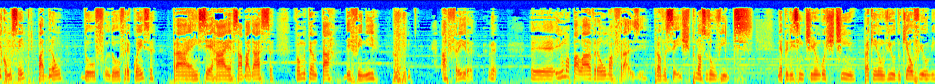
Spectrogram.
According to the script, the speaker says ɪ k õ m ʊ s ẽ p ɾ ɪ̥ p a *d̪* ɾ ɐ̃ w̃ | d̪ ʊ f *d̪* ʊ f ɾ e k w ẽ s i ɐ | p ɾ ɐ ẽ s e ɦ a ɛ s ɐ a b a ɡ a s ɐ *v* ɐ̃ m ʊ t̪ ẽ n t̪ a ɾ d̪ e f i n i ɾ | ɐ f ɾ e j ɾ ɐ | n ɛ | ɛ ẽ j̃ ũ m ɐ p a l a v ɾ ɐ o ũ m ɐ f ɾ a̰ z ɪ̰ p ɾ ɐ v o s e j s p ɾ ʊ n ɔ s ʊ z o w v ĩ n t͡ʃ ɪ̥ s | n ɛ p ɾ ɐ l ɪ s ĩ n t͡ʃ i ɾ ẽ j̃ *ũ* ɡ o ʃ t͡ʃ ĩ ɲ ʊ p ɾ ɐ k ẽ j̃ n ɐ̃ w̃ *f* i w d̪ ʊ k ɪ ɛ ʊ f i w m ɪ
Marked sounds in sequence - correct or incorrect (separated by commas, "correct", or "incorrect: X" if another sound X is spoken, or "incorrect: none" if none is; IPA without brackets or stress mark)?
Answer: correct, correct, correct, correct, incorrect: v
